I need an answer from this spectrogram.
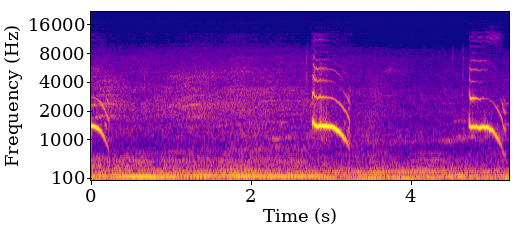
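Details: Meowing around mother cat Anna and her kittens: three clear, plaintive meows, each bending sharply downward at the end, roughly two seconds apart, over a low droning hum like a distant engine.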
